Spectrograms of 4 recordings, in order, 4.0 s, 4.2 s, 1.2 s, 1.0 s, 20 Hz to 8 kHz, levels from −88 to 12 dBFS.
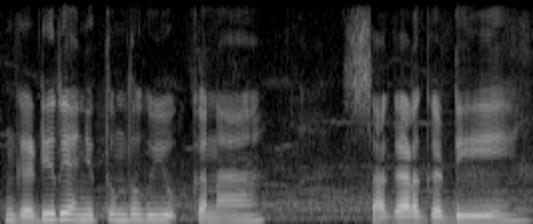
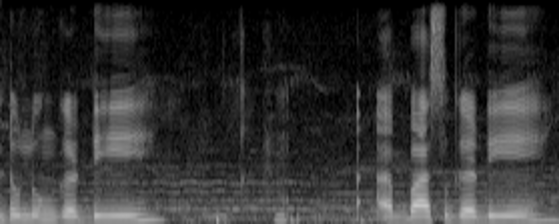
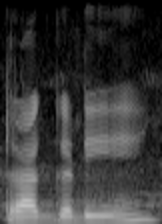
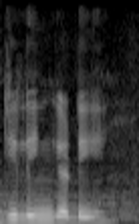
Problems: constant background noise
